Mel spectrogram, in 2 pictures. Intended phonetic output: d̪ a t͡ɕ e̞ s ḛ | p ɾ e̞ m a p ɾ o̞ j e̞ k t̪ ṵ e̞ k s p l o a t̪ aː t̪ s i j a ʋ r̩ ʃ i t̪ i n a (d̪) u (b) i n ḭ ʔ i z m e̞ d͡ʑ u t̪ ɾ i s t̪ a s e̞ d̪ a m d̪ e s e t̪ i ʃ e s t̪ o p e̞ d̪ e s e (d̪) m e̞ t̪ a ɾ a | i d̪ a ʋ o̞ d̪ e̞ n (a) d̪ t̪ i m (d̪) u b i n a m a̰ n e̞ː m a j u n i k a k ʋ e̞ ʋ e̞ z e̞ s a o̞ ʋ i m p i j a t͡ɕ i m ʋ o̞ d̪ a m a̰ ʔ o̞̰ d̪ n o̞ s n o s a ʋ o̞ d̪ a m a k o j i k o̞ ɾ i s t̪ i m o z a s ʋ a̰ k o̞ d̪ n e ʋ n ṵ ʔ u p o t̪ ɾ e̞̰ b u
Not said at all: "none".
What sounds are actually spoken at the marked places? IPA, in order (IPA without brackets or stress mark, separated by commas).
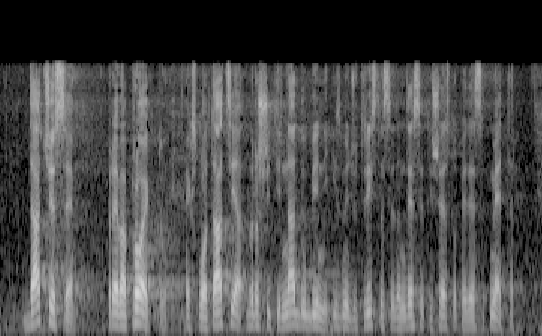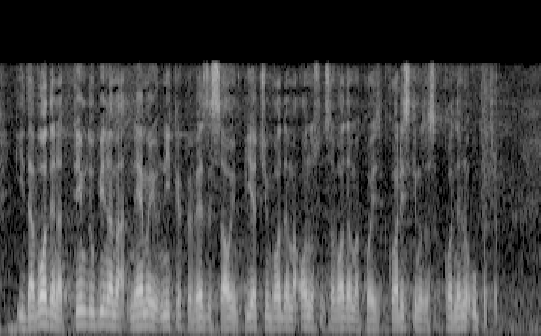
d̪, b, t̪, a, d̪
